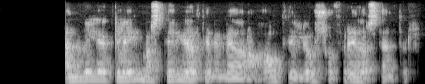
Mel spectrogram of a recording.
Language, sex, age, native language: Icelandic, male, 30-39, Icelandic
